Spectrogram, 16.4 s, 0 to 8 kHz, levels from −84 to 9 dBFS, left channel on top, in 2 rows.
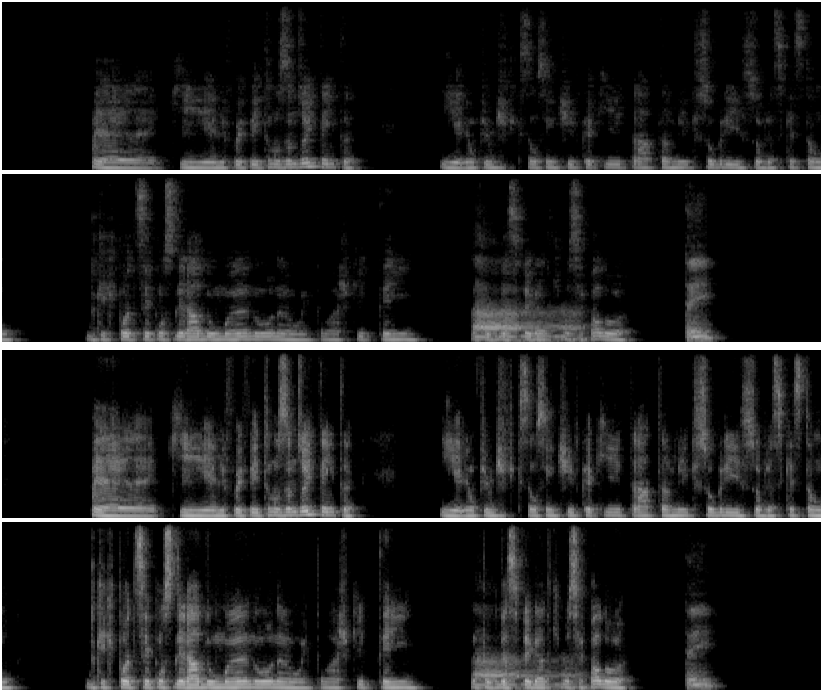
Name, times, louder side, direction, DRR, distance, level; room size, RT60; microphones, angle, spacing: voice 1, 0.9-3.5 4.4-8.3 9.0-12.4 12.9-14.5, right 7 dB, 80° right, 0.3 m, -29 dB
voice 2, 12.9-14.0 15.0-15.3, left 2 dB, 30° left, 0.9 m, -33 dB
6.5 x 3.0 x 2.3 m
head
